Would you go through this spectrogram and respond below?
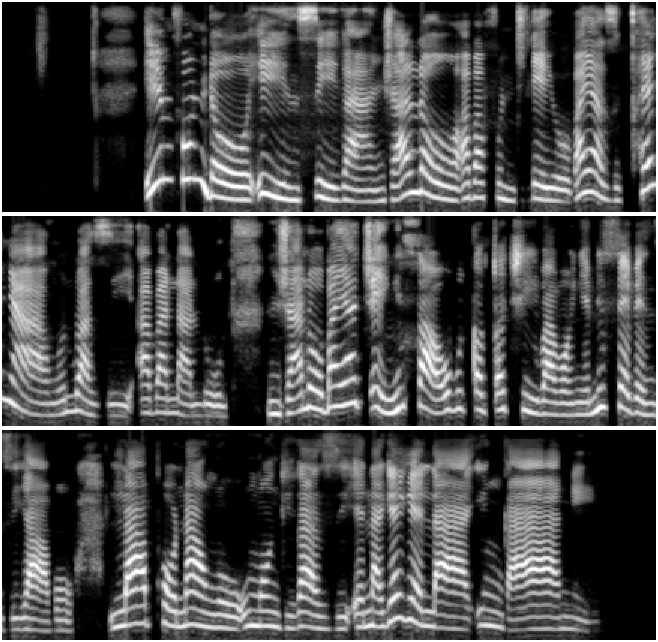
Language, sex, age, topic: North Ndebele, female, 36-49, health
